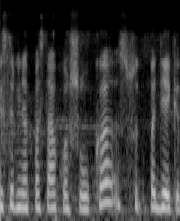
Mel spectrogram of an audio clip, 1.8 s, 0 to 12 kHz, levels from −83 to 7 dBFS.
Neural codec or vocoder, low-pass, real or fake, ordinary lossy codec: none; 7.2 kHz; real; Opus, 32 kbps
